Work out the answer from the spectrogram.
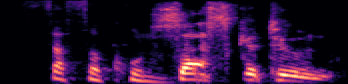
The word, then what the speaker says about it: Saskatoon: So that's how you pronounce it. Was it Saskatoon? Saskatoon.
